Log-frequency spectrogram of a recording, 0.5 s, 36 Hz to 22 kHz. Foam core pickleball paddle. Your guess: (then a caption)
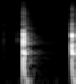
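Crisp. Two sharp taps on a stiff Gen 4 foam core pickleball paddle give a crisp, short click centered around 1.4 kHz. The sound dies away almost instantly, with no hollow thump. It is a crisp sound, good for a foam core paddle.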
